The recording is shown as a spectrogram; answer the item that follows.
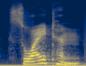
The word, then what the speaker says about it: zweiten: Similarly, if we have other letters such as second or fourth, then they are also pronounced as zweiten or vierten.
